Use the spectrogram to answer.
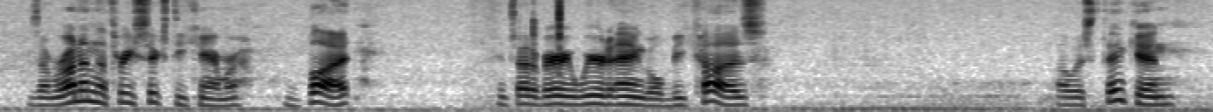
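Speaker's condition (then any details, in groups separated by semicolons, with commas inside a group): No condition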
